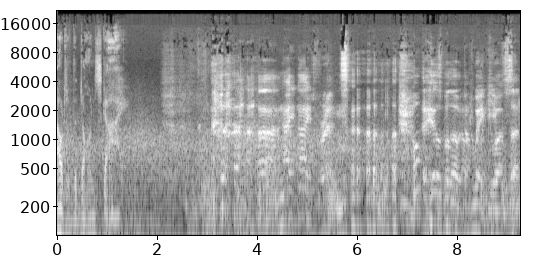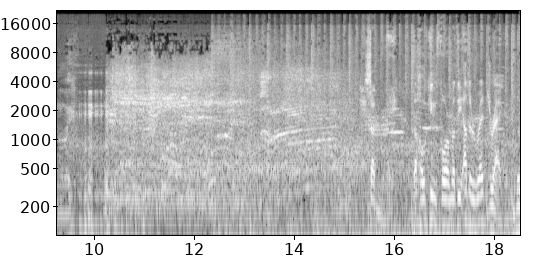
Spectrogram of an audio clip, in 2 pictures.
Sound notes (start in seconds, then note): 3.7 laughing; 11.9 surprised; 13.9 3 second long strained groan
